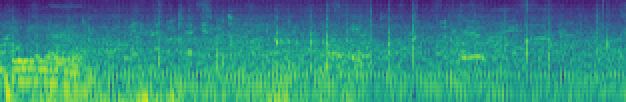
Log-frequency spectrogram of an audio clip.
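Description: Paddles pop sharply against a plastic ball on nearby courts.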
